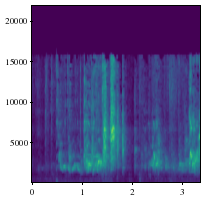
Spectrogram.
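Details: Caged budgerigars in a home collection in Pakistan give busy, scratchy chattering and warbled squawks that rise and fall in bursts, with short squeaky notes overlapping throughout.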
